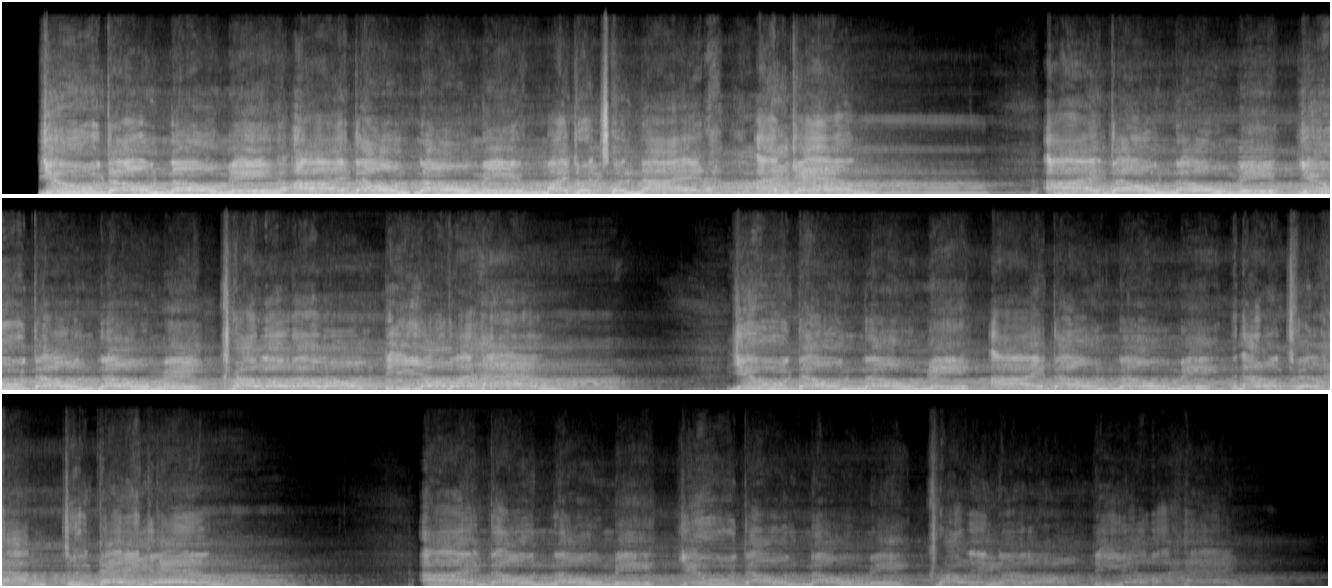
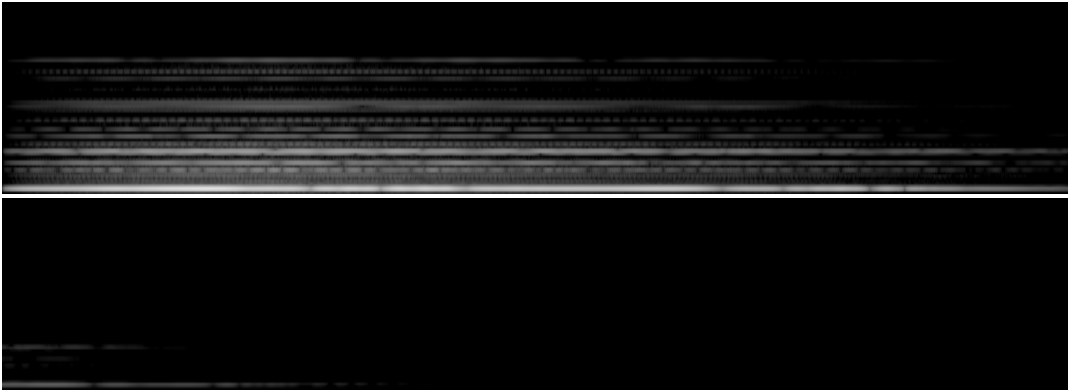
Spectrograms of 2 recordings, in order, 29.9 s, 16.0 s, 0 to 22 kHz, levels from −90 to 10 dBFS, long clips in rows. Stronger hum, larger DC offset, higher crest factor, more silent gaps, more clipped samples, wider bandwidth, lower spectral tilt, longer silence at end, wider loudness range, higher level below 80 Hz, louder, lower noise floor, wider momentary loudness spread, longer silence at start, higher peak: neither; neither; about the same, 18 dB vs 16 dB; neither; neither; first, over 20 kHz vs 7.2 kHz; first, -3.5 dB/octave vs 3.5 dB/octave; second, 0.75 s vs 9 s; second, 16 LU vs 21 LU; first, -54 dBFS vs under -90 dBFS; second, -17 LUFS vs -13 LUFS; second, -55 dBFS vs under -90 dBFS; second, 18 LU vs 21 LU; first, 0.25 s vs 0.05 s; about the same, 0 dBFS vs -2 dBFS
